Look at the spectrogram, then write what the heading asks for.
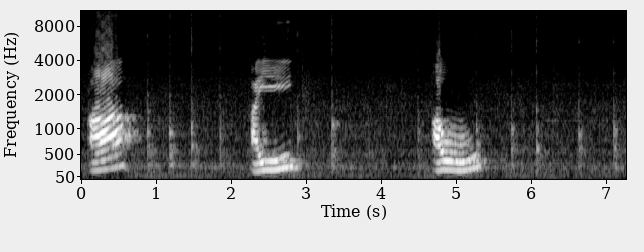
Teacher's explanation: जैसे अ इ उ ये हमारे हो गए एक मात्रा वाले ह्रस्व स्वर और इसके बाद आ ऐ औ ए और ऐ और औ और यह हमारा औ यह हमारे हो गए दीर्घ स्वर। इनके बोलने पर दो मात्रा का समय लगता है।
